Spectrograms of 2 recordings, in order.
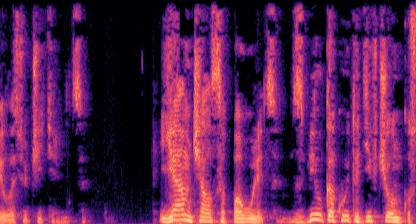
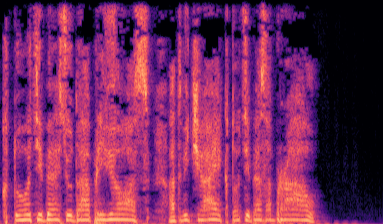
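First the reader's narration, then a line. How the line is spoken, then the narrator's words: Yelling. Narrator (Russian): Я ... орал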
